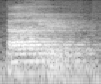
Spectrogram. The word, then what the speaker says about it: phthalate: Phthalate, P silent here, ortho phthalate.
